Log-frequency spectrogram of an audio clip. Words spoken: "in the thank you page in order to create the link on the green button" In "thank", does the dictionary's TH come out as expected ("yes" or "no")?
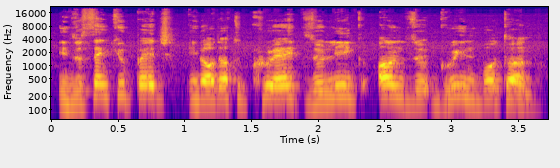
no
